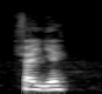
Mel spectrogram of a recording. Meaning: first/second-person singular imperfect indicative of faillir
- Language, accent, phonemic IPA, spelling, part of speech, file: French, Canada, /fa.jɛ/, faillais, verb, LL-Q150 (fra)-faillais.wav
